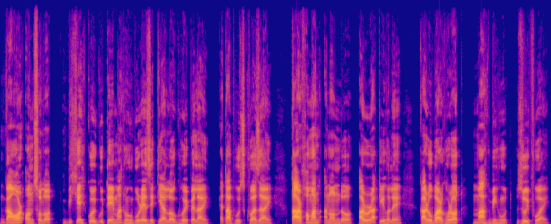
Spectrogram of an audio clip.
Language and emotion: Assamese, neutral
